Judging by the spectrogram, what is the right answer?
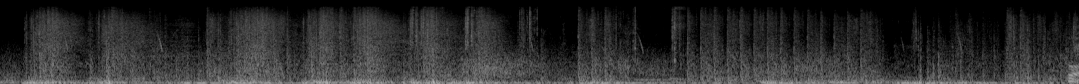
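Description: Rapid bursts of gunfire from a first-person shooter game played with a controller, dense fusillades and machine-gun chatter running loud and continuous with brief lulls.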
